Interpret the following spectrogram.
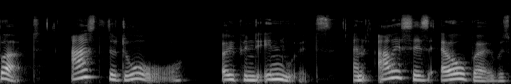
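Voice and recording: Natural-voiced reading aloud against a quiet background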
